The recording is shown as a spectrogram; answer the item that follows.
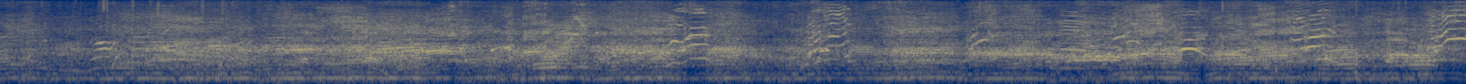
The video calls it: Funny Goose Sound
